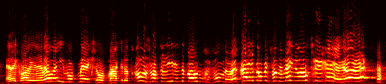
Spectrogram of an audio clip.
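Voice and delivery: self-important boast building up; triumphant. Acted. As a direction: puff yourself up officially. Proudly asserting government property.

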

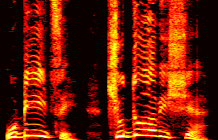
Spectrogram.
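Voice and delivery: very high, drawn-out scream of accusation; woman's cry. A narrator's reading. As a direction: cry out at the killers, stretching the last word. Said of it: "кричала она". (отчаянный протяжный женский крик)

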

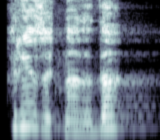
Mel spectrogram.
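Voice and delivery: high, plaintive little-sister voice. A narrator's reading. Sister asks whether she must cut, high and plaintive. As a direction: ask pitifully in a high voice. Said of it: "жалобно спросила Ая".

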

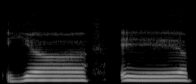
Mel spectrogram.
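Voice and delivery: drawn-out, level "I... er"; mock-profound hesitation. A narrator's reading. Dishevelled man collecting himself, ponderously hesitant. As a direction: stretch each sound out, held on one note. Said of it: "глубокомысленно заметил он".

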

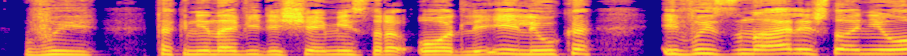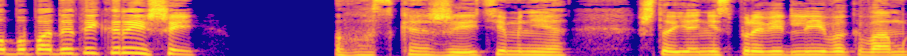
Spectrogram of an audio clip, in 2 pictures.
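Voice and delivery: high, rising anguished begging; desperate accusing plea. Acted. Phoebe desperately begging her mistress to say she is wrong. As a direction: beg her to deny the arson.

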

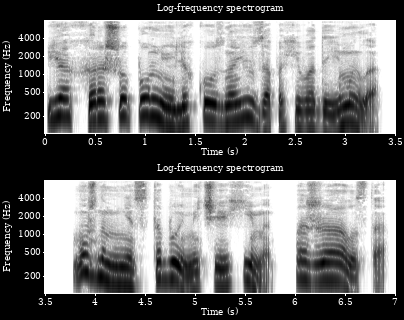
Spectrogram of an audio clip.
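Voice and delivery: put-on high eager girlish plea; pleading girl voice. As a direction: beg sweetly like a young girl. Kitsune pleading to join.

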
